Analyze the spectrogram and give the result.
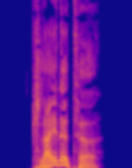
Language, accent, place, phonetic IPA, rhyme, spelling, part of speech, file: German, Germany, Berlin, [ˈklaɪ̯dətə], -aɪ̯dətə, kleidete, verb, De-kleidete.ogg
- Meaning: inflection of kleiden: 1. first/third-person singular preterite 2. first/third-person singular subjunctive II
